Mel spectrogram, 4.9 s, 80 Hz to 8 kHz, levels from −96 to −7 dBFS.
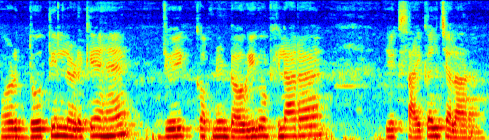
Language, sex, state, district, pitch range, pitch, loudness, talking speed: Hindi, male, Gujarat, Valsad, 150-170 Hz, 160 Hz, -13 LUFS, 210 wpm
